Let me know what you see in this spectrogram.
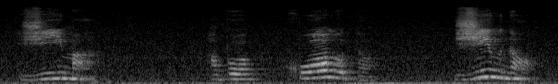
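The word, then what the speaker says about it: zima: склад читається як ші та з літерою Z з з коли додаємо і прочитаємо як жі наприклад слово зима жіма або холодно жімно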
